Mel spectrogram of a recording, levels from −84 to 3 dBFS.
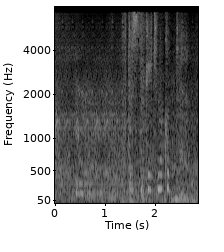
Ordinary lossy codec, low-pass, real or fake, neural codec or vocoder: none; none; fake; codec, 16 kHz, 1.1 kbps, Voila-Tokenizer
